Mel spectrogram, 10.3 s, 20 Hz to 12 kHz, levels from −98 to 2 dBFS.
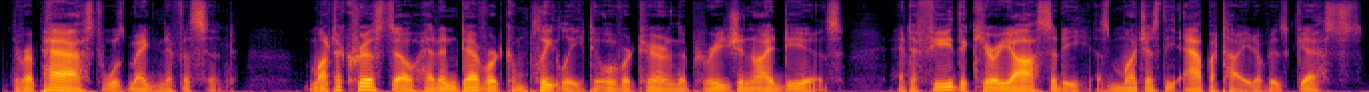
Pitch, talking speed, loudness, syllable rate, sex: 85 Hz, 160 wpm, -21 LUFS, 5.5 syllables/s, male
